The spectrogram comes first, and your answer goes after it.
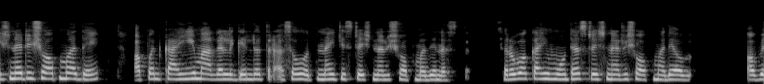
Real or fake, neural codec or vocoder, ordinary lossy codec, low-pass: fake; codec, 16 kHz, 4 kbps, X-Codec, WavLM features, trained on Multilingual LibriSpeech; none; none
